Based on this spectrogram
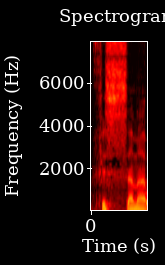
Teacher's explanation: فِي السَّمَاءِ، we have sun letter. Seen is the sun letter. So the lam is not pronounced, even though it's written.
